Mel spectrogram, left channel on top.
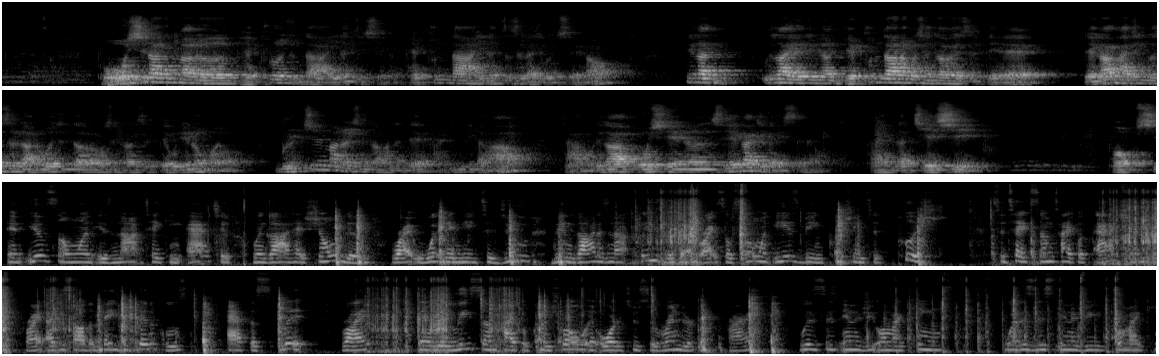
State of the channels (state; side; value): different; both; correlation 0.00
